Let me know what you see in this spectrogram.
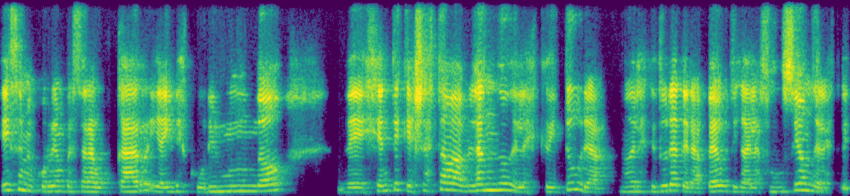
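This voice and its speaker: Somewhat breathy, a woman talks at a fairly quick pace with a medium pitch. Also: ordinary pitch variation. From Uruguay. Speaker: psychologist. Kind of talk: interview conversation.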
